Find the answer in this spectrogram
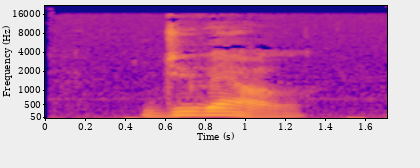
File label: "duel", Dutch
